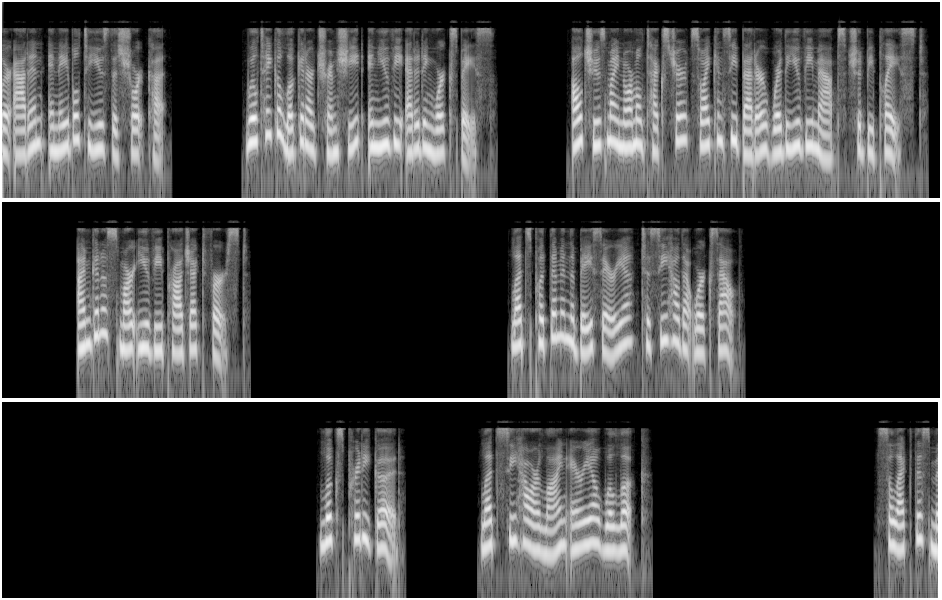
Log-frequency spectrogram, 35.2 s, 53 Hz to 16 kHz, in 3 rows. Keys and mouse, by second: 3.9 click, 5.0 shift+middle click, 5.6 middle click, 7.2-9.0 drag, 9.6 ctrl+middle click, 10.0 shift+middle click, 11.7 ctrl+middle click, 12.6 a, 13.6 u, 16.9 s, 18.8 a, 19.6 click, 19.8 click, 21.2 click, 21.2 g, 22.9 middle click, 24.5 F7, 25.0 F7, 25.4-29.1 middle drag, 29.3 F7, 31.1 ctrl+middle click, 32.4 middle click, 34.3 alt+3, 34.7 alt+click.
